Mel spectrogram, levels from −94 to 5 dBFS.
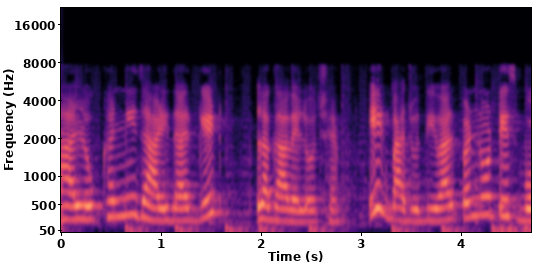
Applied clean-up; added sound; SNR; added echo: none; Drum kit; 19 dB; none.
